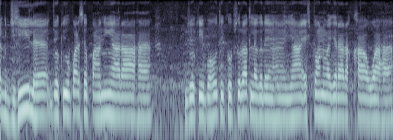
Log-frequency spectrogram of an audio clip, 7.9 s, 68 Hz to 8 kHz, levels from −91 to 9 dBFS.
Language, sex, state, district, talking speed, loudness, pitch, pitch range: Hindi, female, Bihar, Araria, 175 wpm, -14 LUFS, 150 Hz, 140-160 Hz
